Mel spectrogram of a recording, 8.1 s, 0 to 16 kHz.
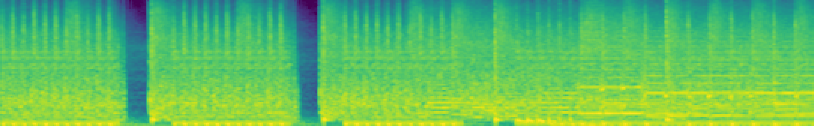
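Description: High-gain distorted electric guitar, an ESP LTD EC-256 through the Metal Area distortion plugin, playing fast palm-muted chugging riffs that break off twice. From about six seconds in it moves to longer held notes.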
